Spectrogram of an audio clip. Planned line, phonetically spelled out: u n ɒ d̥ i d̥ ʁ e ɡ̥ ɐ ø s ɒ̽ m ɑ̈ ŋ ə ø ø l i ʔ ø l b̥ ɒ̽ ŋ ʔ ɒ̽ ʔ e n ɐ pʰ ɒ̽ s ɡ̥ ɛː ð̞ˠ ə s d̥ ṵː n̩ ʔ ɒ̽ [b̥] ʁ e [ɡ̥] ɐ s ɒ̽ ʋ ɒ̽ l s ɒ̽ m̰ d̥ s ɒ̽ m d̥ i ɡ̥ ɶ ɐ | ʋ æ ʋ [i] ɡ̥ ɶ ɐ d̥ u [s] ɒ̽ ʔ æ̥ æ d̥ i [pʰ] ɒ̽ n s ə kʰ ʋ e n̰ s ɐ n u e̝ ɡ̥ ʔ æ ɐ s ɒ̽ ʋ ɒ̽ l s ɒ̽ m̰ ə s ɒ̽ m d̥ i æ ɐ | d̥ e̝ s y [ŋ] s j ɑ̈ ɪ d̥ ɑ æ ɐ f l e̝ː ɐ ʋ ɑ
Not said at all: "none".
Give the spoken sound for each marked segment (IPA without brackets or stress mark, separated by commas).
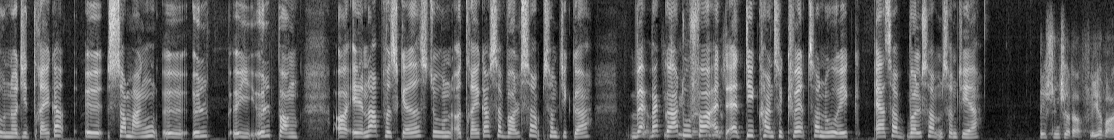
d̥, ɡ̥, æ, f, kʰ, n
